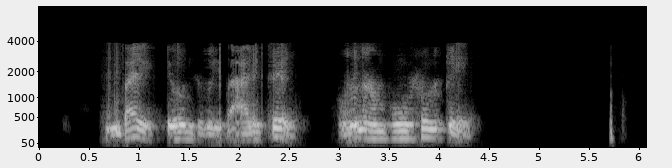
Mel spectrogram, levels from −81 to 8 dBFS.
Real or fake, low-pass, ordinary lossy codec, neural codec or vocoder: fake; 7.2 kHz; AAC, 16 kbps; codec, 16 kHz, 2 kbps, FreqCodec, smaller model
